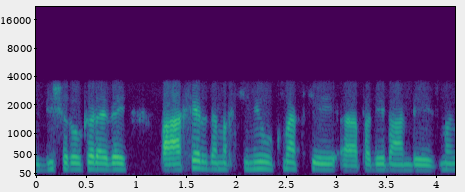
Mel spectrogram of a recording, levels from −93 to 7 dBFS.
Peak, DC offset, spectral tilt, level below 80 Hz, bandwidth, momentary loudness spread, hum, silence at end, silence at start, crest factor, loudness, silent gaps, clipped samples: -8 dBFS; under 0.1%; -10 dB/octave; -88 dBFS; 3.8 kHz; 10 LU; none; 0 s; 0 s; 22 dB; -30 LUFS; none; under 0.1%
